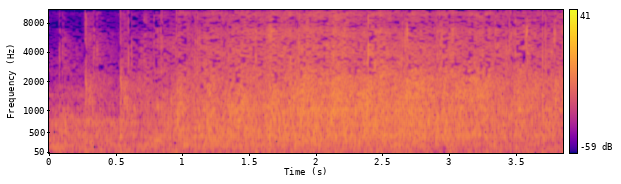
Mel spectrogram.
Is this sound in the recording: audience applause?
yes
